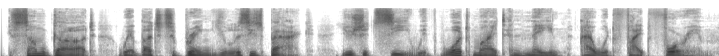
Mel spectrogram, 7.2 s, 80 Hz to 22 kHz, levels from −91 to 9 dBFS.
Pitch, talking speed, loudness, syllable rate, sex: 95 Hz, 185 wpm, -22 LUFS, 3.9 syllables/s, male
